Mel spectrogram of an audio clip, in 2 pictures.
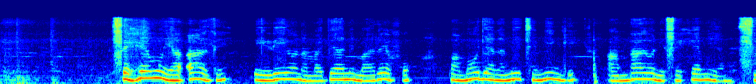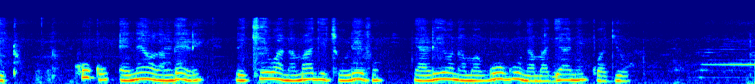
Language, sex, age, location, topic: Swahili, female, 25-35, Dar es Salaam, agriculture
